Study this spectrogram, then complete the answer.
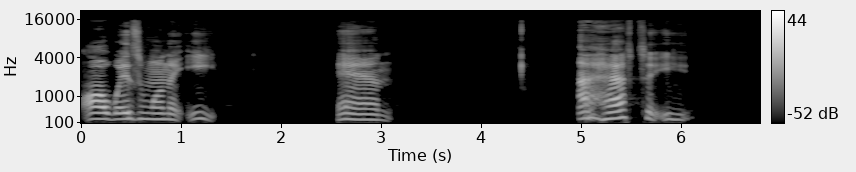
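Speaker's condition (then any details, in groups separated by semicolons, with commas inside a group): Cerebral palsy; uses power wheelchair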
